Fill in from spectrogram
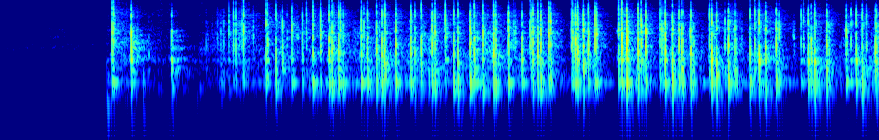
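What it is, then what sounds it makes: Plastic food storage container. A hollow, light blue plastic food storage box is rubbed and scratched with long nails. After a brief silence, a dense run of fast, irregular scratching and crinkling clicks builds and continues to the end, dry and bright with almost no low end or ring.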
